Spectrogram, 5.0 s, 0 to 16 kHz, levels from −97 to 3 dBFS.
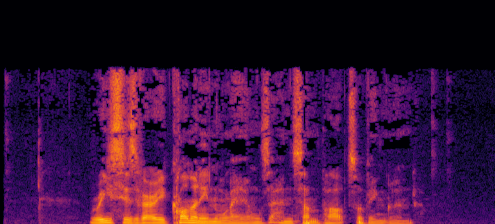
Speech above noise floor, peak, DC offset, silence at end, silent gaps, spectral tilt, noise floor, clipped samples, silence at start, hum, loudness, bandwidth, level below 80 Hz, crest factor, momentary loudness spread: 45 dB; -2 dBFS; under 0.1%; 0.8 s; none; -4.5 dB/octave; -64 dBFS; under 0.1%; 0.9 s; none; -19 LUFS; 11.5 kHz; -38 dBFS; 18 dB; 14 LU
